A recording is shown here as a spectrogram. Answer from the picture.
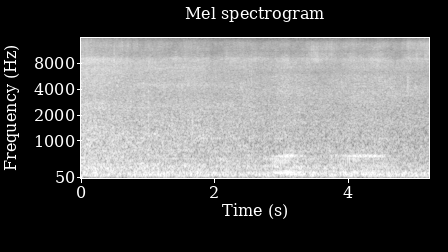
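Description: Lowered custom cars, led by a Honda kei wagon, driving slowly away at low speed, their engines and exhausts running with a steady low drone.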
